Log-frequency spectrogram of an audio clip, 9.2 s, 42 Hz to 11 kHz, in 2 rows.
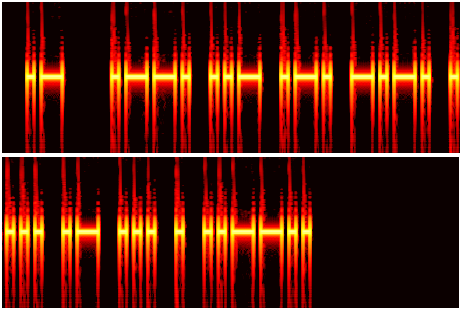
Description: Morse code, heard as a keyed tone, about 17 wpm, 700 Hz. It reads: A PURCHASE?
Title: Sentences from Top 1000 Words - Review Part 6 - 17wpm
